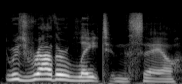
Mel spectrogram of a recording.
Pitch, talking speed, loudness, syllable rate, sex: 180 Hz, 230 wpm, -15 LUFS, 4.6 syllables/s, male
